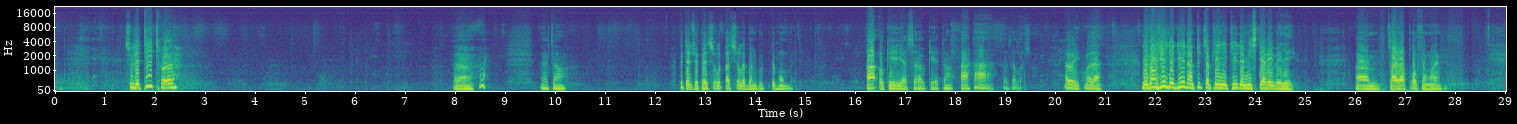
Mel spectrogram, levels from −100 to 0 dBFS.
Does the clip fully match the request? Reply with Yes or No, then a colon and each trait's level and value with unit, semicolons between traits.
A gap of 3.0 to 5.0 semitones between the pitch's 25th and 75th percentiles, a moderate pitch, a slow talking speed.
Yes: average, 4.2 semitones; medium, 145 Hz; slow, 100 wpm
